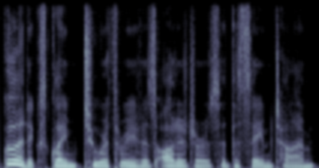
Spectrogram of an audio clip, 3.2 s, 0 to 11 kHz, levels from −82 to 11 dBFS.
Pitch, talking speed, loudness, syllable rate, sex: 190 Hz, 225 wpm, -19 LUFS, 5.2 syllables/s, female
